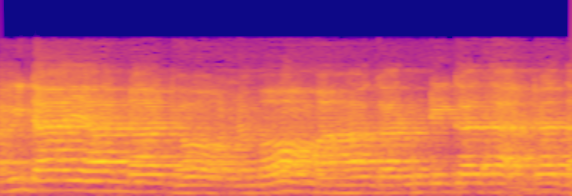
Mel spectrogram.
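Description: A Buddhist monk's voice chanting Pali verses through a microphone, in long held notes with slow rises and falls in pitch.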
